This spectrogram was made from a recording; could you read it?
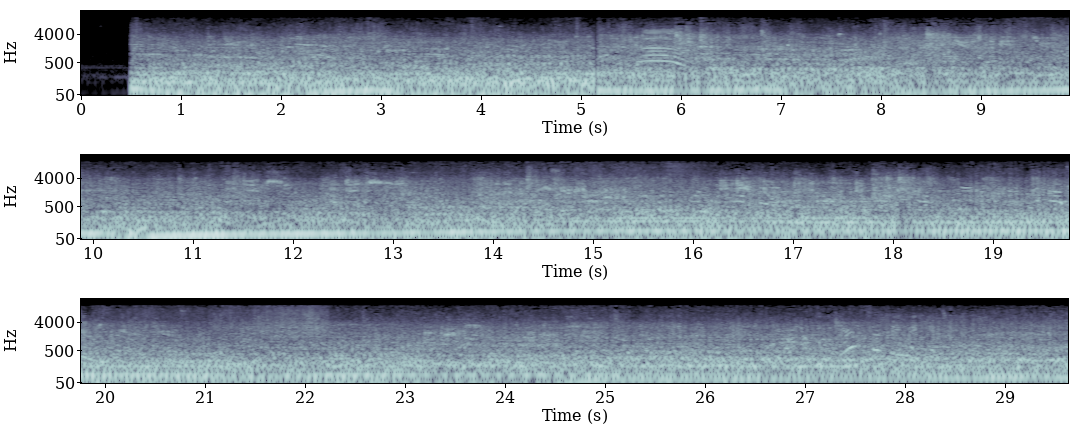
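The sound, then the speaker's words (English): A tense standoff with migrants at Poland's border: water cannons blast with a steady, loud rushing hiss over crowd shouting and a low engine rumble, continuous for the whole stretch. “And so we're having some water cannons and a few issues here.”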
